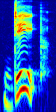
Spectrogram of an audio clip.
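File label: "deep", English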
